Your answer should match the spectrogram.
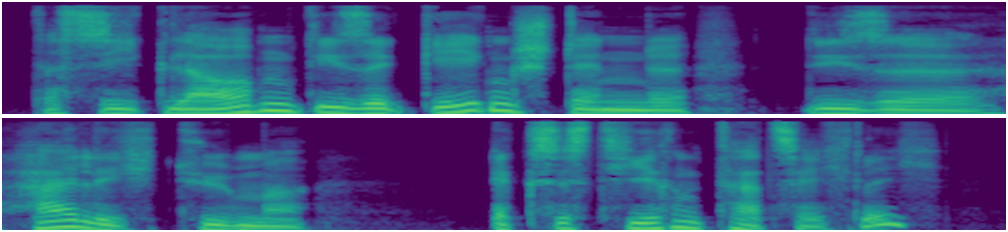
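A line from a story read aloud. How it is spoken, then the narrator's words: Slow, suppressing skepticism. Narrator (German): sagte Hermine langsam, und Harry spürte, wie sie sich bemühte, einen skeptischen Unterton zu vermeiden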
